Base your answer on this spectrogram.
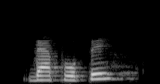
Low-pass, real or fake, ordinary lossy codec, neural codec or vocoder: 3.6 kHz; real; MP3, 16 kbps; none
